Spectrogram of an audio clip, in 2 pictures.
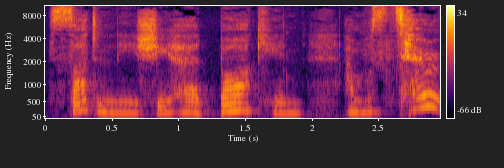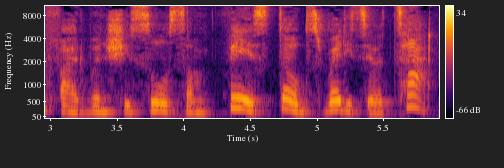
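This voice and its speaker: Husky, lively woman reading a children's story. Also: mid-range voice. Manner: expressive storytelling with dramatic pauses. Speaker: narrator. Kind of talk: reading a children's picture book aloud.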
